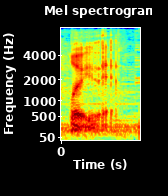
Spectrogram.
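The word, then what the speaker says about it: Euwe: Now, of course, there are many different ways to pronounce Uwe. There's U, Yui, but for this video, we're going to stick with Uwe. There is a light emphasis on the first syllable of his last name, Max Uwe.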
